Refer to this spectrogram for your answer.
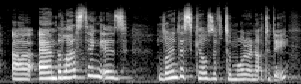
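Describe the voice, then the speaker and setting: A non-native accent at a moderate pace, with ordinary pitch variation. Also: woman. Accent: foreign. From northern Syria, Kurdish. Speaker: keynote speaker, social entrepreneur. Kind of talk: keynote speech.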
